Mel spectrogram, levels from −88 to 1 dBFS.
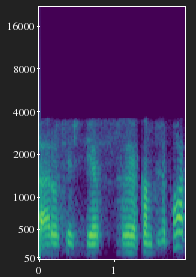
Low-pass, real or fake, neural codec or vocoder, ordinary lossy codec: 3.6 kHz; fake; codec, 16 kHz, 1.1 kbps, Voila-Tokenizer; AAC, 16 kbps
